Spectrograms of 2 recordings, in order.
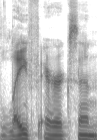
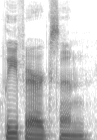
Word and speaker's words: Leif Ericson: Um, one of them, one of the very first um, emails I ever got, somebody pointed out that it's Leif Ericson, not Leaf Ericson.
